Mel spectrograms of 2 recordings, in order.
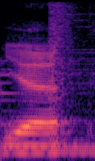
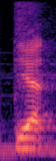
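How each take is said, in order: First: The word is said in a depressed tone. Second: The word is said in a happy tone. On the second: "and then there's happy"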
